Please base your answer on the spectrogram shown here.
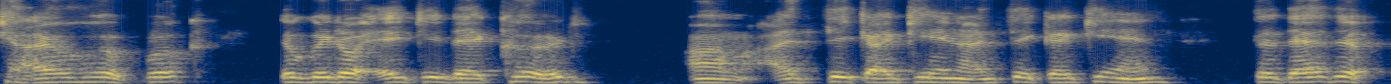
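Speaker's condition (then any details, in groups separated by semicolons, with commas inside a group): Spastic quadriplegic cerebral palsy; drinking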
